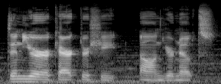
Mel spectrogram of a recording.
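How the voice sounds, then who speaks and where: A man's voice: on the low side, steady tone, brisk, bright, forceful tone, faint music behind. A man acting as game master, chatting casually and answering players in a laid-back, rambling way. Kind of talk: casual chat running a tabletop game.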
